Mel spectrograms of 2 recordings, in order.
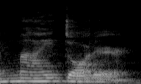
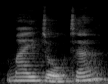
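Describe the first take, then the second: First: Slow American "my daughter", tapped T; sotaque americano. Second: British "My daughter", crisp T, no R; sotaque britânico. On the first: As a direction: say "daughter" slowly as "daw-der", American. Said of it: "no inglês americano fica". (sotaque americano, devagar, com R final) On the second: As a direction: say "daughter" as "daw-tah", British. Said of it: "muda no inglês britânico". (sotaque britânico, T claro, sem R) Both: Shown as a demonstration.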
